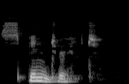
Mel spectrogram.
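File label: "spindrift", British English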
